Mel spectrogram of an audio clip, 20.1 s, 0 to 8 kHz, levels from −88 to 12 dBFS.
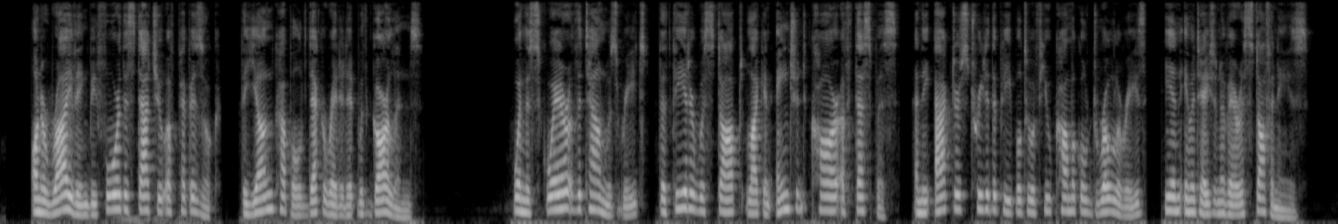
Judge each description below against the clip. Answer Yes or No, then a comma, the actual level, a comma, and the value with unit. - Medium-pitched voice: Yes, medium, 165 Hz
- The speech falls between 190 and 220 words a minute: No, average, 140 wpm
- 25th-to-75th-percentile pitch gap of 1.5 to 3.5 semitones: No, average, 4.8 semitones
